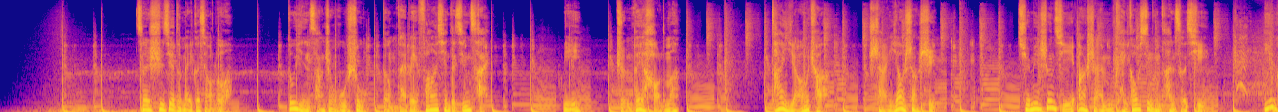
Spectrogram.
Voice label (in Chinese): 广告片年轻探野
